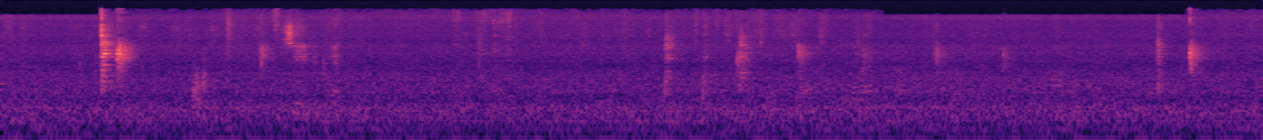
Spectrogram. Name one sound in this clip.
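A snooker cue strikes a ball with a sharp click.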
